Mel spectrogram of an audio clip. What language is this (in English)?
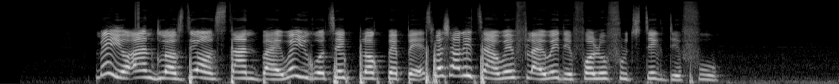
Nigerian Pidgin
